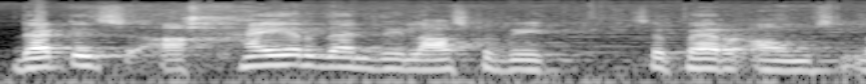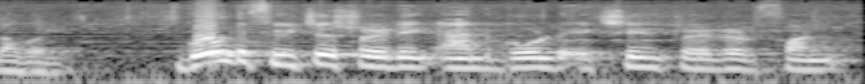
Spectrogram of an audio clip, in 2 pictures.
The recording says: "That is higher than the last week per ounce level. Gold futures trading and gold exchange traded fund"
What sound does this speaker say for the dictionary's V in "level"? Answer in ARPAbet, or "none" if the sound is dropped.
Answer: V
